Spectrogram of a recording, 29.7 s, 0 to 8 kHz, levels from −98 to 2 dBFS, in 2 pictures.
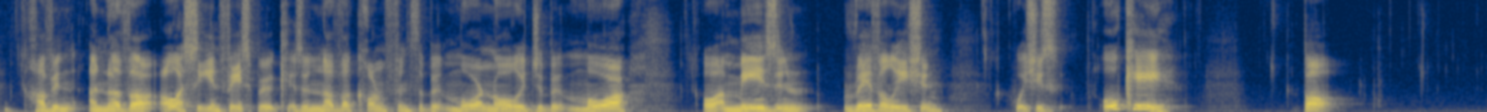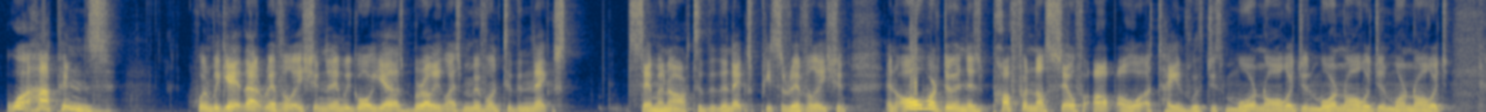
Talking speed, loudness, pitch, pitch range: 145 wpm, -17 LUFS, 165 Hz, 145-180 Hz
